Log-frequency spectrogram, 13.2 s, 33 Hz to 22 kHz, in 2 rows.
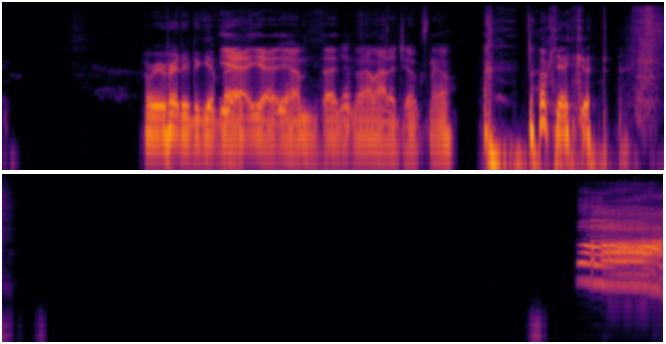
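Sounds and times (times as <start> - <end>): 
speech: 1.4 - 6.1
voice imitating a screaming arrow whizzing past: 12.4 - 13.2.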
